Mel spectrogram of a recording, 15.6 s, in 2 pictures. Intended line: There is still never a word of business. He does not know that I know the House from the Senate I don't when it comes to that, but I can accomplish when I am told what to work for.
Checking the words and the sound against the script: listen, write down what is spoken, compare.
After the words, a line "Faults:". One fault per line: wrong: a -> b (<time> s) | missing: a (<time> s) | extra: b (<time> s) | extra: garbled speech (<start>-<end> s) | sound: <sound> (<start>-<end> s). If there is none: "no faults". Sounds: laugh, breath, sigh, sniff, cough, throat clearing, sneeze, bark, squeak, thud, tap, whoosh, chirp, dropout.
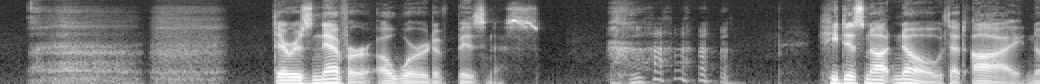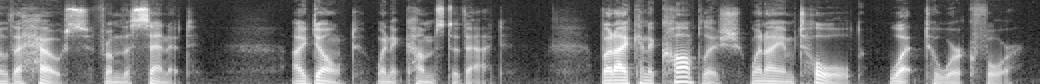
There is never a word of business. He does not know that I know the House from the Senate I don't when it comes to that, but I can accomplish when I am told what to work for.
Faults:
sound: breath (0.2-1.7 s)
missing: still (2.3 s)
sound: laugh (4.5-5.6 s)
